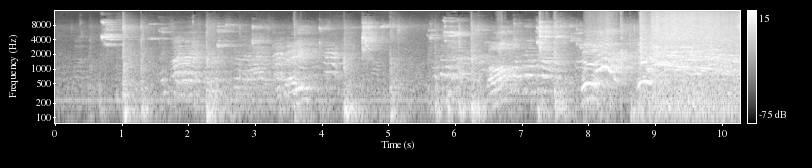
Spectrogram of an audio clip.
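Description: Young women shout and cheer.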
